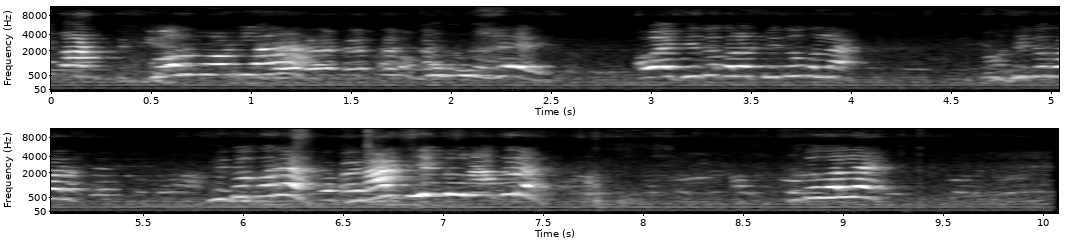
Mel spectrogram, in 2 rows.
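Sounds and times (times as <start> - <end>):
child talking loudly: 0.0 - 7.7, 8.7 - 9.4.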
